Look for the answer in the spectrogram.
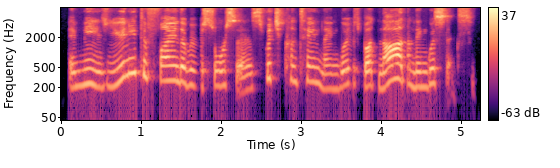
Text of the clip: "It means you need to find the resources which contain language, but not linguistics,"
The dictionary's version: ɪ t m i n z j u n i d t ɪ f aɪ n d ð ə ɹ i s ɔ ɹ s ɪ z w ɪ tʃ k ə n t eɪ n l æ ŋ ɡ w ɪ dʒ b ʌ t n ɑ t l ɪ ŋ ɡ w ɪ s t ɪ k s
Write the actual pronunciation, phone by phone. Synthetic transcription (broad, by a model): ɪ t m i n z j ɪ n i d t ɪ f aɪ n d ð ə ɹ i s ɔ ɹ s ɪ z w ɪ tʃ k ə n t eɪ n l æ ŋ ɡ w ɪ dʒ b ʌ t n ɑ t l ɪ ŋ ɡ w ɪ s t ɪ k s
